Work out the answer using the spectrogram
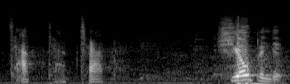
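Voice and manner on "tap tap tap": very soft, low taps spoken as words; soft door tapping. Acted. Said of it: "tapped on her door".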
